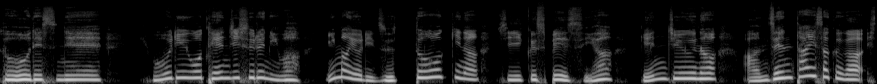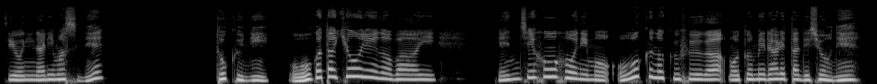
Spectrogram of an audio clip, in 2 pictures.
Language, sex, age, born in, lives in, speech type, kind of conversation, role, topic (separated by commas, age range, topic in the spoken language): Japanese, female, 25-29, Japan, Japan, read, expert-assistant, expert, もし恐竜が現代に生きていたら、私たちの生活はどう変わりますか？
